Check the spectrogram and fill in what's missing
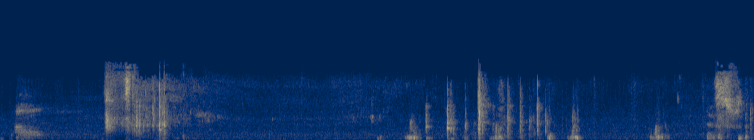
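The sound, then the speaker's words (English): Sips of fizzy sparkling water, not soda: a hissing slurp of the gas, then a quick run of wet gulps and mouth clicks, ending with another short fizzy hiss. No one speaks. “Sparkling water, by the way. That's why you hear the gas.”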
